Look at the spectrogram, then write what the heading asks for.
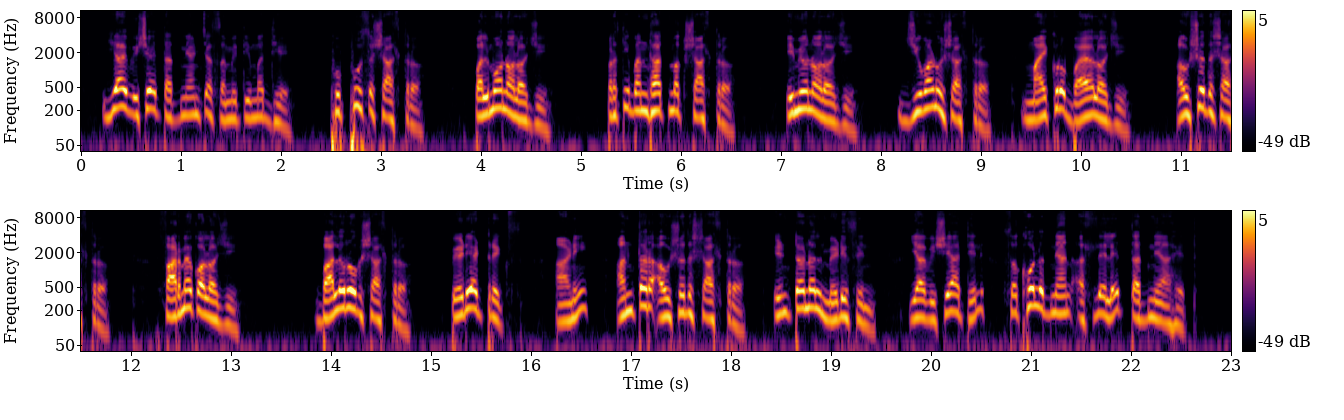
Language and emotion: Marathi, neutral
